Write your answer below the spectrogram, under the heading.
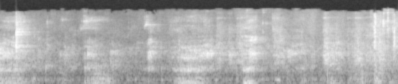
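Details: Shih Tzu puppies at play give short, rough growls and yips in quick bursts about every half second, mixed with scuffling and light knocking sounds.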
